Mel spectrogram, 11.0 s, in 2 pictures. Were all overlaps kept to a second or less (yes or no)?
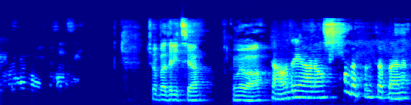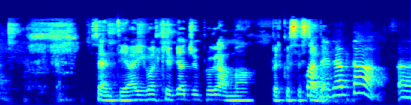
yes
